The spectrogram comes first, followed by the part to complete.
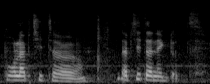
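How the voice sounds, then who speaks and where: A woman's voice: medium pitch, fairly quick, darkish tone, a little hiss or hum. A woman vlogger chatting casually while unboxing at home, gushing with exclamations and often hesitating.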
